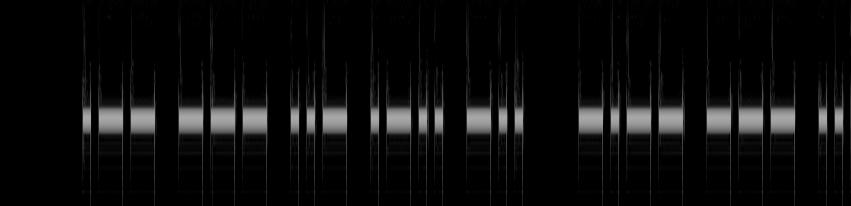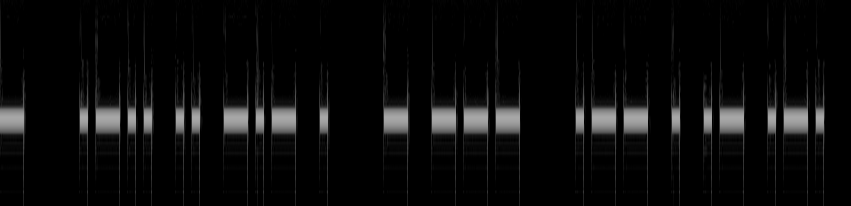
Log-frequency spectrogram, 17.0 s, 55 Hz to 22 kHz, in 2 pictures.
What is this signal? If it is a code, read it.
Morse code, heard as a keyed tone, about 14 wpm, 700 Hz. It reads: WOULD YOU LIKE TO WEAR
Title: Sentences from Top 1500 Words 15wpm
